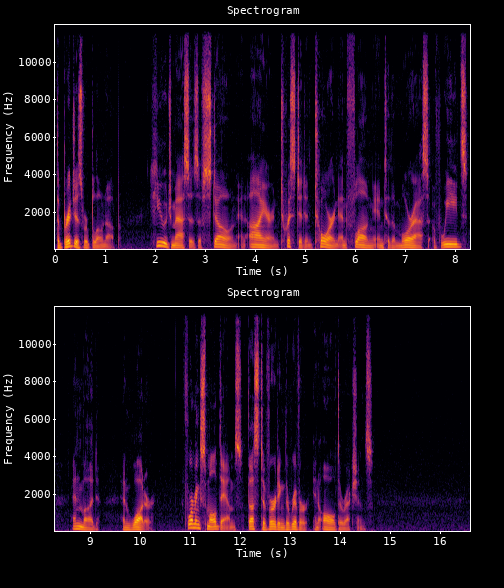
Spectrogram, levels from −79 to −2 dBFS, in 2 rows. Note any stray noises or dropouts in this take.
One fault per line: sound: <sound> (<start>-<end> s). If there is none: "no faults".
no faults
